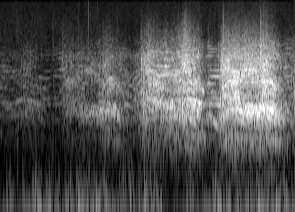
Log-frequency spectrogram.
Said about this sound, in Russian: Эта запись сделана в тот момент, когда арестованного убийцу Бетанкура выводили из монастыря Святого Франциска. На протяжении многих минут собравшиеся скандируют: «К стенке!»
